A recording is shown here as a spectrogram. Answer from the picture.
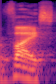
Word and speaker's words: Weisz: Okay, so our next scene, we meet our leading lady, played by Rachel Weisz, or Vice, depending on how you choose to pronounce that, Angela.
